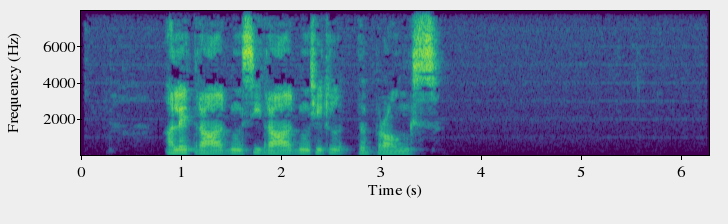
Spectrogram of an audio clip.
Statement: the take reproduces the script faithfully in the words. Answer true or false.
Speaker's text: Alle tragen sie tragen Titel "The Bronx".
true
